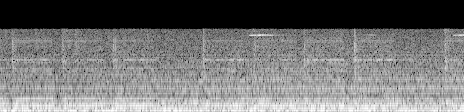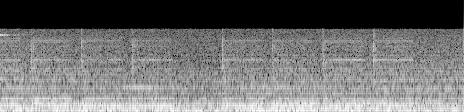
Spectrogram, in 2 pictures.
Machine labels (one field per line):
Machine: slide rail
